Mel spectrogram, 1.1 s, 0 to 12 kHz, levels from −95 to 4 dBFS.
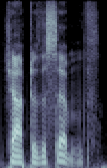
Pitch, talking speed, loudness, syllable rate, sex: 115 Hz, 170 wpm, -20 LUFS, 5.4 syllables/s, male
